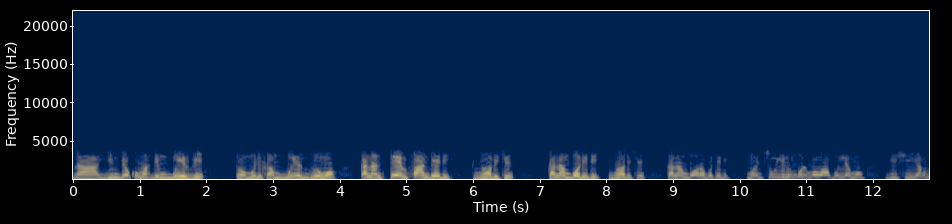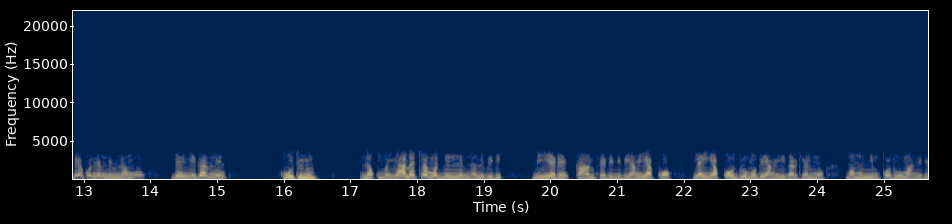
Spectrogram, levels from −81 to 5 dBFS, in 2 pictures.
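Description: Throughout, the speech carries AMR narrowband mobile codec damage: nothing above 4 kHz, and a plainly buzzy, synthetic vocal-tract rendering, which fits a low bitrate around 7.4 kbps.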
